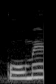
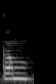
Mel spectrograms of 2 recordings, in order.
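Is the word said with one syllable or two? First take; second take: two; one. First: It is read as two syllables, ko-me. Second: It is said as one syllable, kum. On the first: The speaker calls it wrong. "इसको को में नहीं पढ़ते हैं" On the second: The speaker calls it right. "इसको हम कम पढ़ते हैं"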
